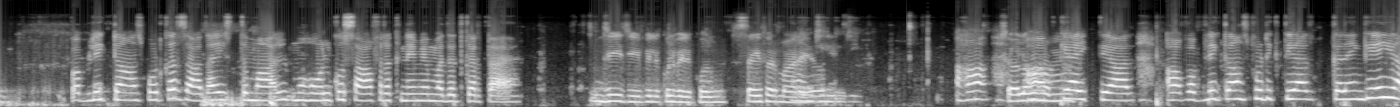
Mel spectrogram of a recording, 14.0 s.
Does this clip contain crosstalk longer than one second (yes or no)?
no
